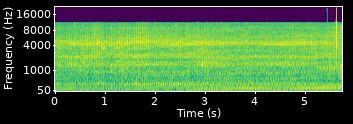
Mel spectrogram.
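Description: A BMW G310GS single-cylinder motorcycle engine droning loudly and steadily while riding on a freeway, with rising pitch from revs and wind rush, close up and without talking.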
